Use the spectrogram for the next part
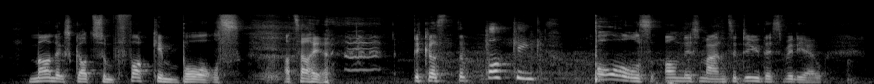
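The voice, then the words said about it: Sopranos-style mobster accent. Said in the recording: “one of my amazing accents ... In my best Sopranos voice”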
